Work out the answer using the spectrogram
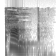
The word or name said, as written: pump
